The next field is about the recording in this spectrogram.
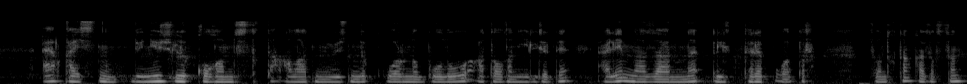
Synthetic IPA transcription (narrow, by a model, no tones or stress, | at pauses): æɾqʰɑjsəsənəɴd̪ʏnije̞ʒʏlɪk̚qʰo̞ʁɑmd̪əst̪ə̥q̚t̪əʔɑlˠɑt̪ənwɵzɪnd̪ɪkwo̞ɾnəbo̞lˠuəɑt̪ɑlˠʁɑnje̞ld̪e̞ɾd̪e̞ | æle̞mnɑzɑɾənəɪlɪk̚t̪ɪɾɪpwo̞t̪əɾ | so̞nd̪əq̚t̪ɑɴqʰɑzɑqst̪ɑn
